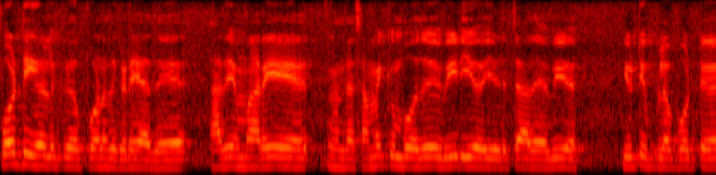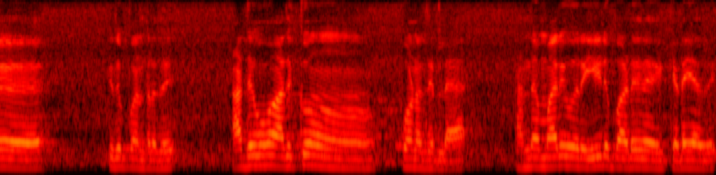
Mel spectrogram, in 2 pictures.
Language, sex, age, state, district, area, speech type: Tamil, male, 18-30, Tamil Nadu, Sivaganga, rural, spontaneous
